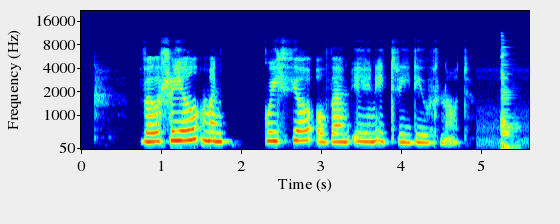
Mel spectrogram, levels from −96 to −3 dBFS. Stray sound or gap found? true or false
true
